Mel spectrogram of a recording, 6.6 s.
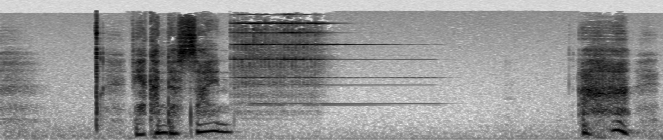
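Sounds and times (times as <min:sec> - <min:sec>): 
speech: 0:01.3 - 0:02.4, 0:05.9 - 0:06.6
doorbell ringing: 0:02.3 - 0:04.5.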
